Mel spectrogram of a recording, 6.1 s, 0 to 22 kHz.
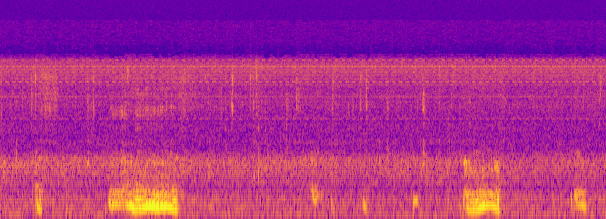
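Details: A wild red fox at a garden feeder in Dublin, Ireland, on 13 October 2021 gives two drawn-out, low, soft moaning whines about three seconds apart, with brief grunts and knocks between them in a quiet setting.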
